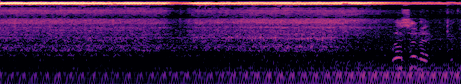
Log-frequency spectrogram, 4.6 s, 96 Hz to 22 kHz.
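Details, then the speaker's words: 1964 Buick Riviera V8 revived after 23 years sitting, warming up with the idle turned up a little, charging at 13.2 V: deep, steady, unbroken V8 burble at a slightly raised idle. The engine is running smoothly. "can't charging y 13.2 that's perfector good that sounds sweet great all right sounds beautiful"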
